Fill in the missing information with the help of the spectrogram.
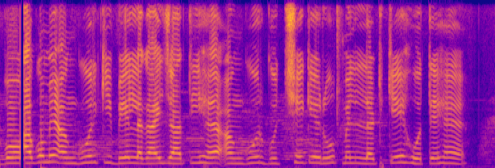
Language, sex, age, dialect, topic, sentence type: Hindi, female, 18-24, Marwari Dhudhari, agriculture, statement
